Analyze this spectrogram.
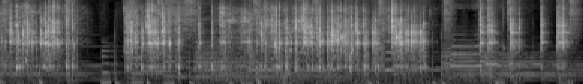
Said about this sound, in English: And then you just get a spoon and a bar spoon, which is a long one, and stir it.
